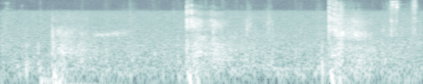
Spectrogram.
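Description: A shotgun fires loudly, again and again.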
